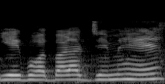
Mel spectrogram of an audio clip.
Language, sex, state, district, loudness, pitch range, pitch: Hindi, female, Uttar Pradesh, Etah, -26 LUFS, 215-235 Hz, 220 Hz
